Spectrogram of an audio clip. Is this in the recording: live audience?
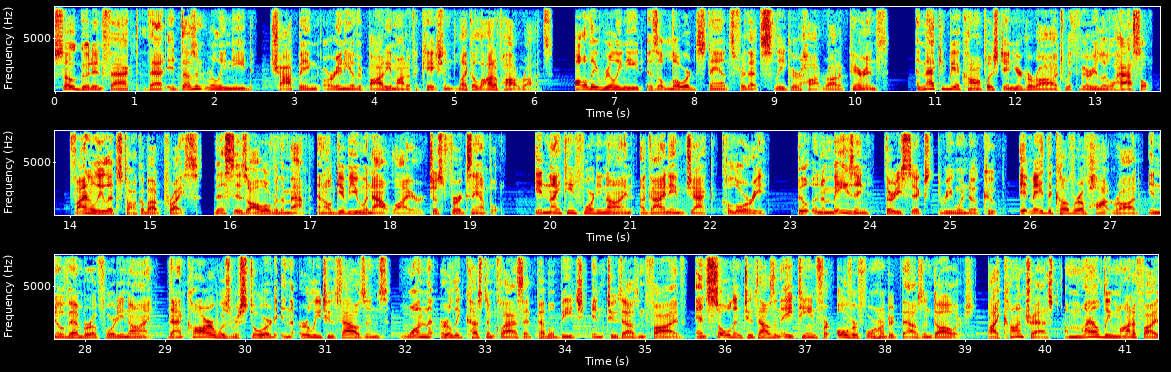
no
